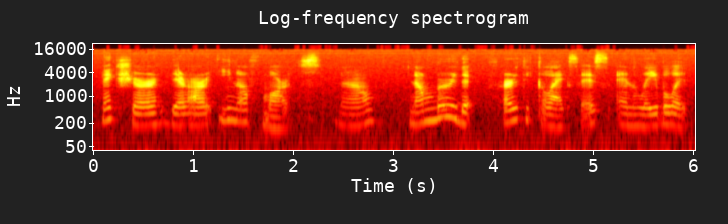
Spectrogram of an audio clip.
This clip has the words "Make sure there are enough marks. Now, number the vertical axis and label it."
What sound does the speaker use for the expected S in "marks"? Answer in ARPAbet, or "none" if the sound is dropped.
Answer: S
